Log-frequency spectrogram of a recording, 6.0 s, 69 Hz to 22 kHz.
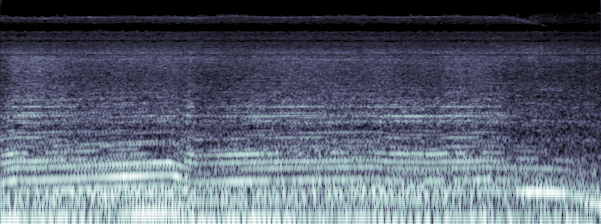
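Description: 2005 Ford F-250's 6.0 L Powerstroke V8 turbodiesel heard from inside the cab, running well at full operating temperature. The engine note rises for about two seconds, falls back, then runs steadily.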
